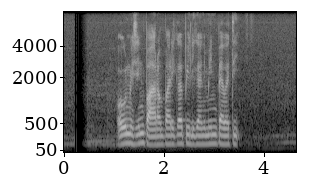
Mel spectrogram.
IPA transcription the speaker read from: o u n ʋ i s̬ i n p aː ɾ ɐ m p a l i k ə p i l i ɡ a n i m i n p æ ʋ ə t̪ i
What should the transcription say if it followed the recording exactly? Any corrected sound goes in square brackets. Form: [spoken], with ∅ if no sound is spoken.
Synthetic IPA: o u n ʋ i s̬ i n p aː ɾ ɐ m p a [ɾ] i k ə p i l i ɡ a n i m i n p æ ʋ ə t̪ i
